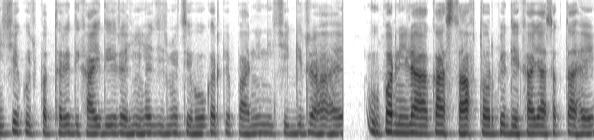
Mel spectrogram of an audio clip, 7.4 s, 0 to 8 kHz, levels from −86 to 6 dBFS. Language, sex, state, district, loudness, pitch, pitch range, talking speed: Hindi, male, Bihar, Purnia, -21 LUFS, 170 Hz, 165-175 Hz, 210 wpm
